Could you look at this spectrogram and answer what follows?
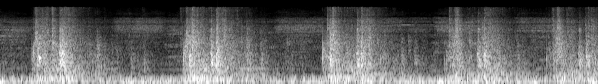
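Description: Chevrolet Impala lowrider's hydraulic suspension being worked from the switch: a series of heavy clunks and thuds, some in quick pairs, over a steady low rumble.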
